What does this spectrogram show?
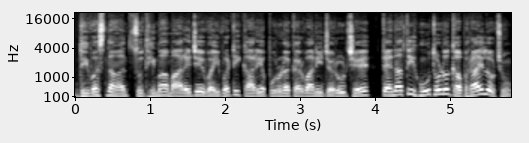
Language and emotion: Gujarati, fearful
